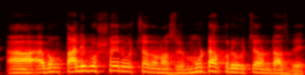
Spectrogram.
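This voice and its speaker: Man, Arabic letter teacher, patient, drawn-out demonstrations, slightly high voice, muffled lo-fi recording. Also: animated. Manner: patient and explanatory, models sounds by drawing them out; frequent hesitation fillers. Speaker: Quran reading teacher. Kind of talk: online lesson on Arabic letter pronunciation. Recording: dull lo-fi recording.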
